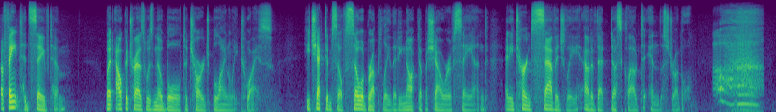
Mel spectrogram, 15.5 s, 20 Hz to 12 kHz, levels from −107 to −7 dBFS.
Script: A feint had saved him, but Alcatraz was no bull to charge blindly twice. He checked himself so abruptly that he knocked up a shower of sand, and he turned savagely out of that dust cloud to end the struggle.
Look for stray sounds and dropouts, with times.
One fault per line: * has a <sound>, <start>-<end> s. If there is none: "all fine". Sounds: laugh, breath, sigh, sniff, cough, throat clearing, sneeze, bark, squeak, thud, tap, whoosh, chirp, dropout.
* has a breath, 14.3-15.3 s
